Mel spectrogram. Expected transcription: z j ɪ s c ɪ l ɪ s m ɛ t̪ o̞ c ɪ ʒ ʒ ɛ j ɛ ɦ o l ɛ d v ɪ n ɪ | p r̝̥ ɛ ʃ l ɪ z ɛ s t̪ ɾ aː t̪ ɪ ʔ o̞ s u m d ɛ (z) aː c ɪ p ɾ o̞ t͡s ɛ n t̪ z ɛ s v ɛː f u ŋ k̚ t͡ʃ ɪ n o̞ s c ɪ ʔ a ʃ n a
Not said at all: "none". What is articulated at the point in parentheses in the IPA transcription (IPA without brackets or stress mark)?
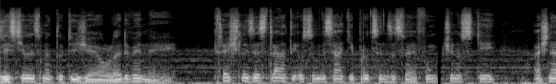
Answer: s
